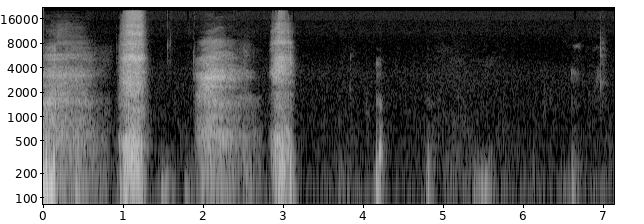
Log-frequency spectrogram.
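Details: Person with hay fever during rising pollen season in Greece; several sneezes in quick succession with deep breaths between, then quiet sniffs; sneezing fit.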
